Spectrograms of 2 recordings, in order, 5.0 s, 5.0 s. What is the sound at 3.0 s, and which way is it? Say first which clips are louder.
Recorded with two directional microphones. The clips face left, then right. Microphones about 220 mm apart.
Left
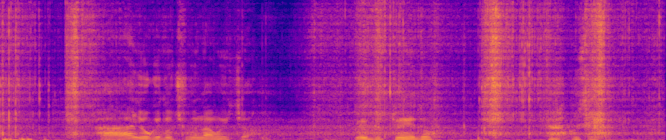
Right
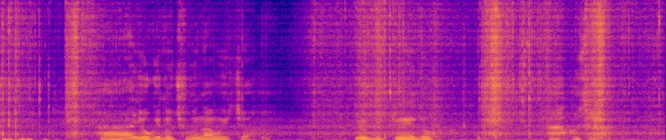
Speech: even; centre (ahead or behind).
